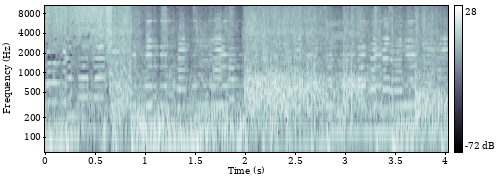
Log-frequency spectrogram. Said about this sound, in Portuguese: É, fogueta!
